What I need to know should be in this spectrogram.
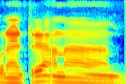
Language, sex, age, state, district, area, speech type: Santali, male, 45-60, Odisha, Mayurbhanj, rural, spontaneous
